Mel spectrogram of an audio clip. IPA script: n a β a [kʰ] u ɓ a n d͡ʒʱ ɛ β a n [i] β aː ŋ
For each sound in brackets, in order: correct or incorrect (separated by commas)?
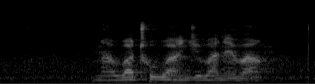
incorrect, incorrect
